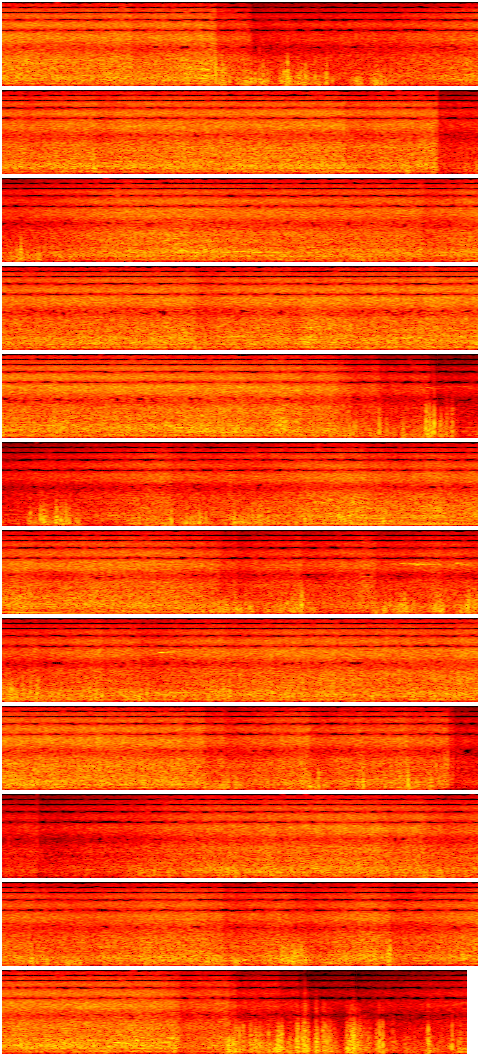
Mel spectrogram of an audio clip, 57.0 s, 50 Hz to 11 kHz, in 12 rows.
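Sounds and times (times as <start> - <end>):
strong wind through palms: 0.0 - 57.0
wind buffeting microphone: 54.6 - 57.0.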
